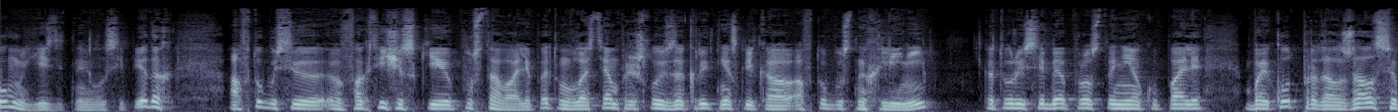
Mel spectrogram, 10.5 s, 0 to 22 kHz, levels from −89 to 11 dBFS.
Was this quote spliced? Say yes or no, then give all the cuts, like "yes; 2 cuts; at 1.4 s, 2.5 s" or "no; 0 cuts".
no; 0 cuts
